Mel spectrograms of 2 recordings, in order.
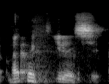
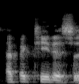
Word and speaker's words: Epictetus: Epic, Epictetus. I don't know how you pronounce that, but that's where the Epictetus. Epictetus is his name. – Epictetus.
